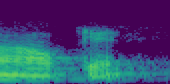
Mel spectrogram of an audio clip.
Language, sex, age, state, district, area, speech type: Malayalam, male, 18-30, Kerala, Wayanad, rural, conversation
